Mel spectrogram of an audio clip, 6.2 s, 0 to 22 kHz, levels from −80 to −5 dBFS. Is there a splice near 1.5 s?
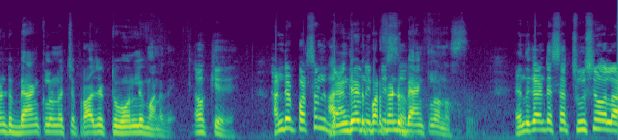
no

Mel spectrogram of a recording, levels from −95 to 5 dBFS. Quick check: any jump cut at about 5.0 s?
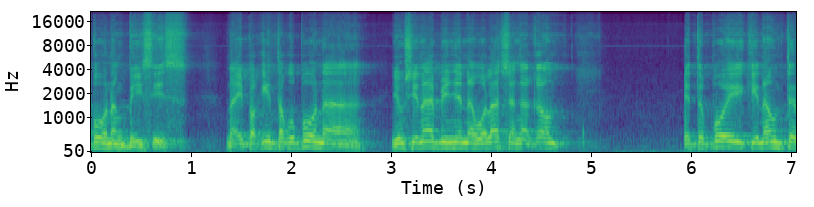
no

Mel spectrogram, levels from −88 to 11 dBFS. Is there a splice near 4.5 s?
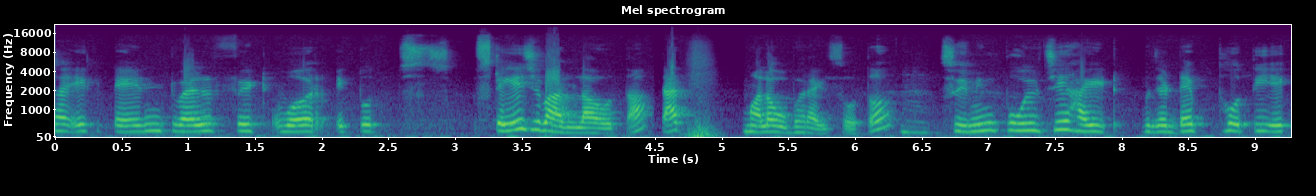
yes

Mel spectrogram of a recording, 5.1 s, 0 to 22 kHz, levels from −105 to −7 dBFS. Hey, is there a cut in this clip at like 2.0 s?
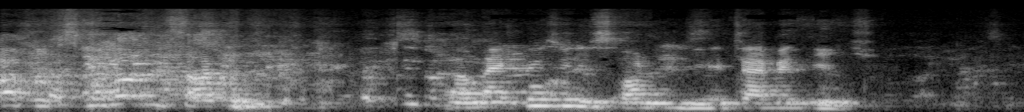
yes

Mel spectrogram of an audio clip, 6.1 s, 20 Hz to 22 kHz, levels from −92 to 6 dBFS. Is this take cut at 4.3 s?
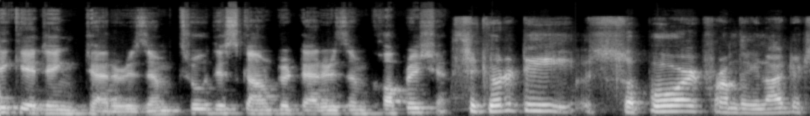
yes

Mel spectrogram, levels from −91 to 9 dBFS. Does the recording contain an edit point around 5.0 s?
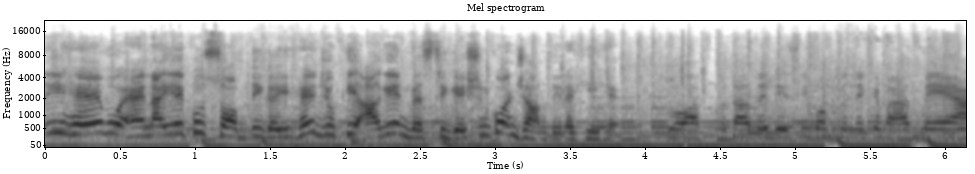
yes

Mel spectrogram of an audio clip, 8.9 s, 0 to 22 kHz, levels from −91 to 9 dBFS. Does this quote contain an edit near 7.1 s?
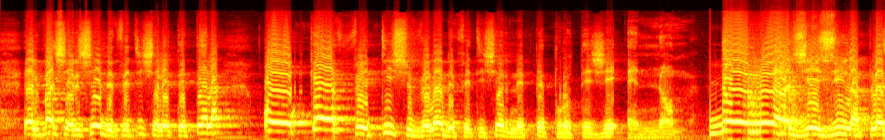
yes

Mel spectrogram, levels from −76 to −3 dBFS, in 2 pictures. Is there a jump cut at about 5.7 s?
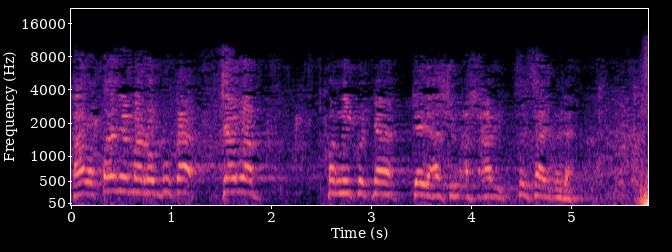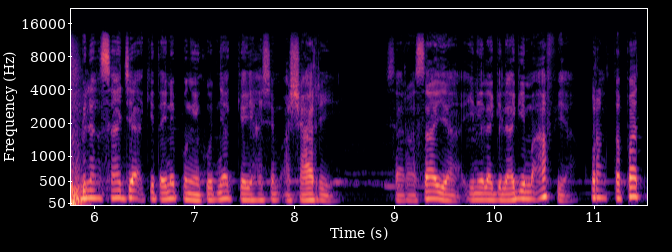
yes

